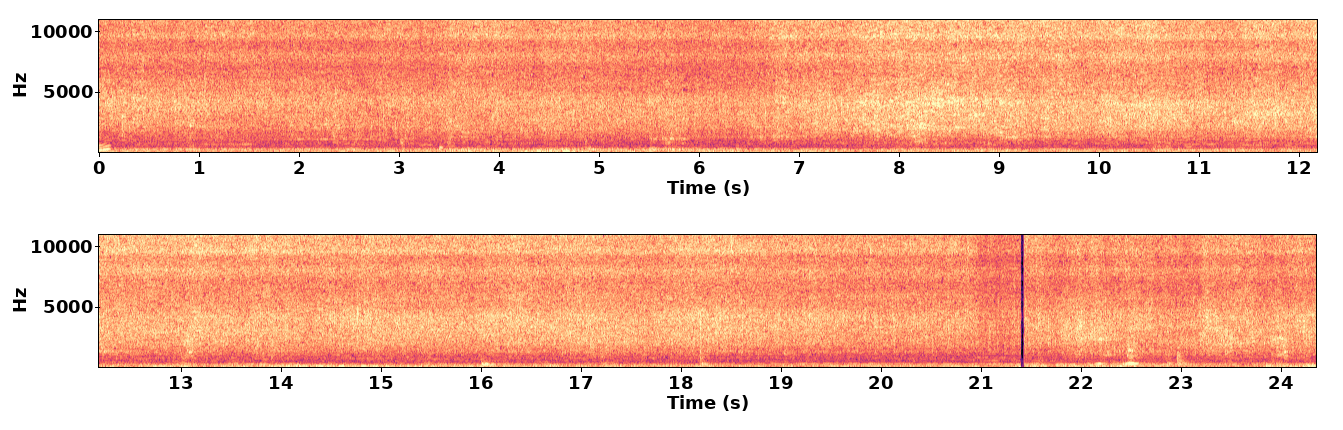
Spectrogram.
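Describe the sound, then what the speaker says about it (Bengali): Eggplant fries in oil in a pan, giving a long, even, close sizzling hiss, with occasional soft stirring scrapes throughout and no clear voice over it. "বেগুনটা ভেজে নিব, বেগুনটা ভেজে নিব।"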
